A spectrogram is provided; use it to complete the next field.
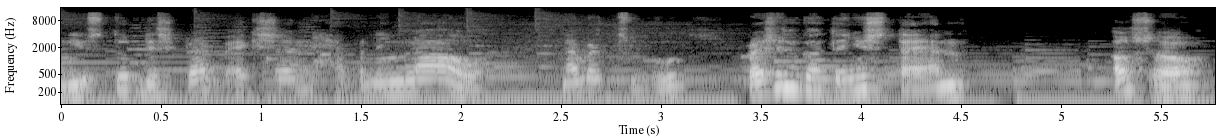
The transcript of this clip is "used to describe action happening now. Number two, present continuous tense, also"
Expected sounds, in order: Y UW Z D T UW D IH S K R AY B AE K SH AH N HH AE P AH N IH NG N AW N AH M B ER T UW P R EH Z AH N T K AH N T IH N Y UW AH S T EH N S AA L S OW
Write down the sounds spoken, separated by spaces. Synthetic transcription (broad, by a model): Y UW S T UW D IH S K R AY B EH K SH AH N HH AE P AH N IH NG N AW N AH M B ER T UW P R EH S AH N K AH N T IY N Y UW S T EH N AA L S OW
